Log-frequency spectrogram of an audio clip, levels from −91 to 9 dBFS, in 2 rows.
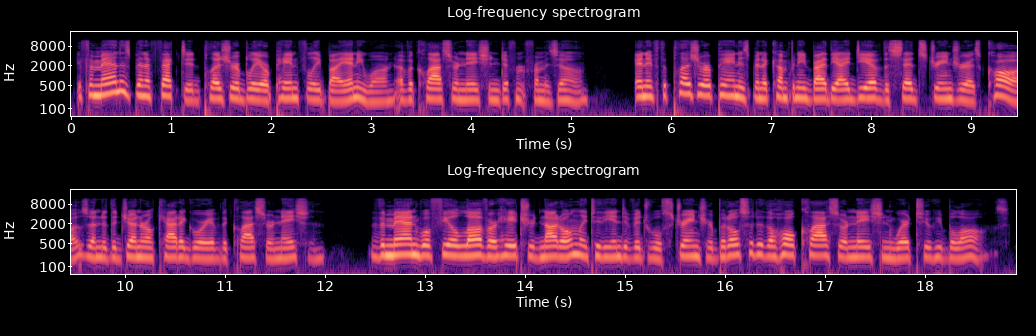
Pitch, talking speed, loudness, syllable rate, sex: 205 Hz, 225 wpm, -18 LUFS, 6.2 syllables/s, female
